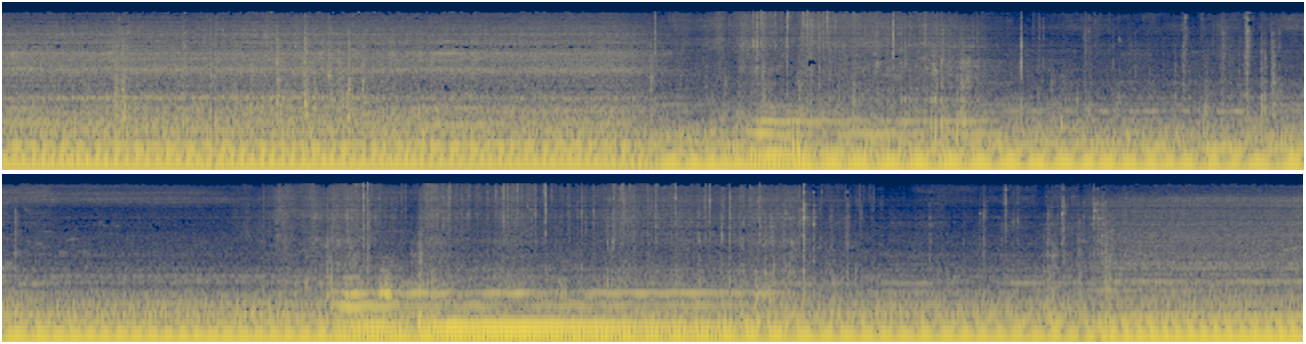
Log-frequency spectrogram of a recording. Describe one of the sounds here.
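A small digger's diesel engine hums steadily close by.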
